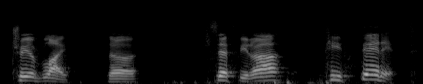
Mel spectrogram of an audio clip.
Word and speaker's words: Tiferet: The Sephirah Tiferet. It's not Tiferet, it's Tiferet, because you have a double segol. You have a double E. T-I-F-E-R-E-T. T-I-F-E. T-F-E-R-E-T. Re. Tiferet. Not Tiferet.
